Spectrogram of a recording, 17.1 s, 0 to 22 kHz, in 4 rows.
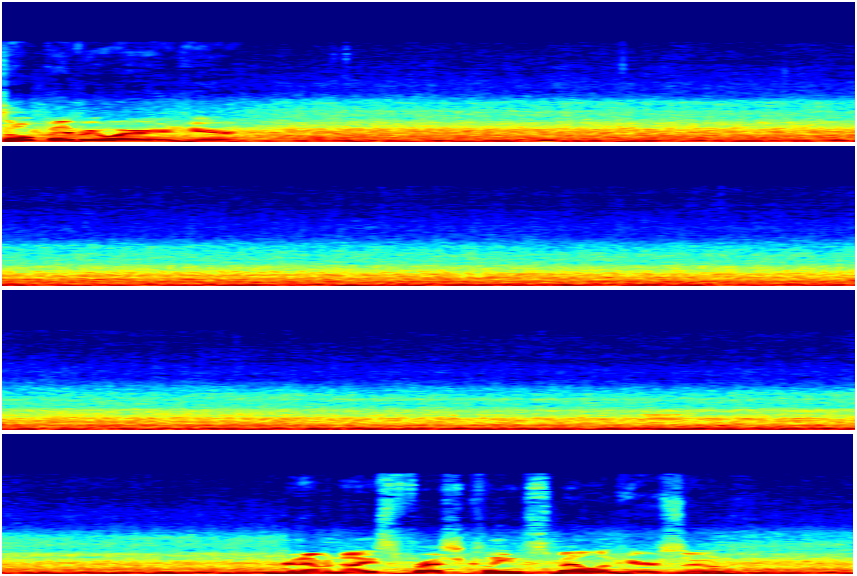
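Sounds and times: low fan hum: 0:00.0 - 0:17.0.

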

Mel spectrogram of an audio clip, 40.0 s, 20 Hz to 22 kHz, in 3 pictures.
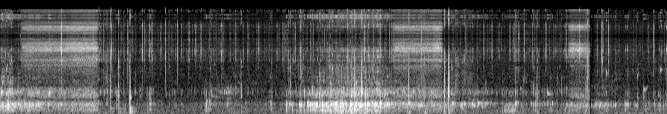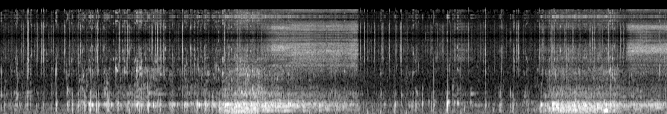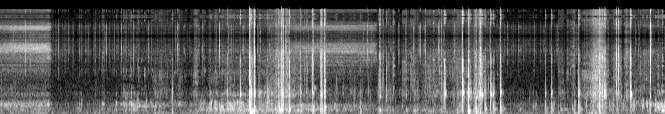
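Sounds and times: exhaled bubbles gurgling underwater: 0:00.0 - 0:02.0, 0:05.7 - 0:20.5, 0:21.1 - 0:27.7, 0:28.8 - 0:34.1
diver breathing through regulator: 0:00.4 - 0:02.1, 0:07.7 - 0:09.0, 0:18.4 - 0:20.6, 0:25.9 - 0:27.8, 0:32.2 - 0:34.3.

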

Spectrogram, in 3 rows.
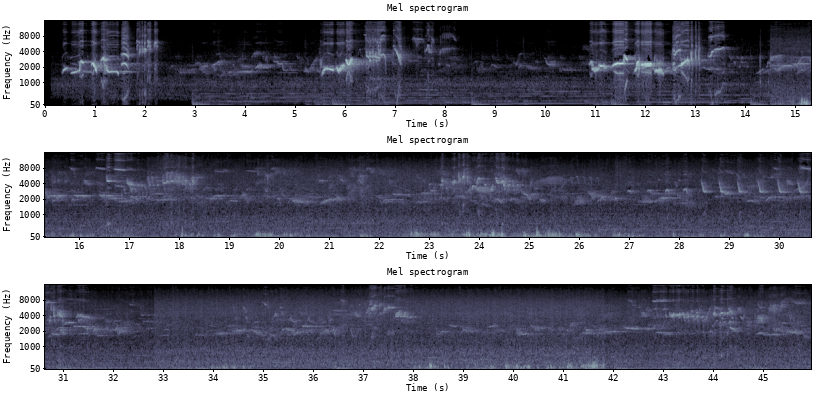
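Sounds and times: songbirds chirping and singing: 0:00.2 - 0:45.9.

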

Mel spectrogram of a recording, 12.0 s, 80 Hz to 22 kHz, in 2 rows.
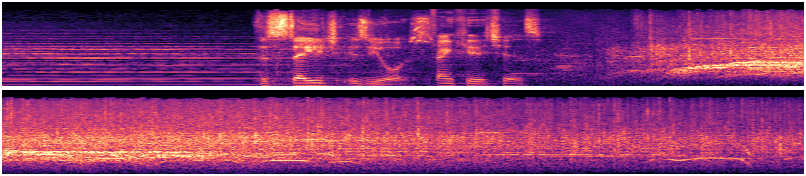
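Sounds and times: audience applauding and cheering: 0:04.5 - 0:12.0.

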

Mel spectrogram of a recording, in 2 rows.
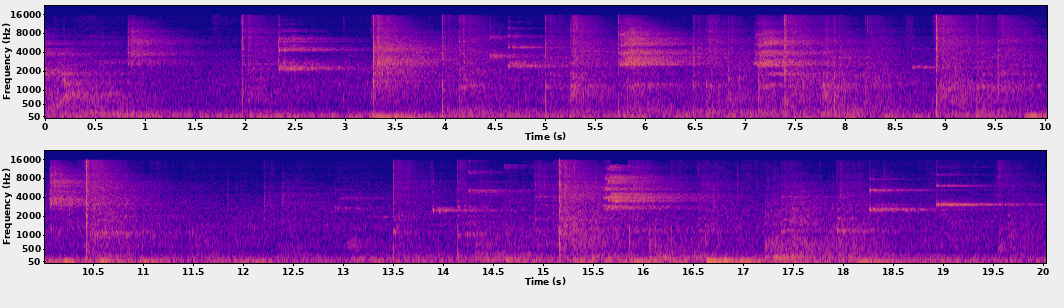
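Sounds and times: racket striking shuttlecock: 0:01.9 - 0:02.5, 0:03.2 - 0:11.0, 0:14.8 - 0:18.2.

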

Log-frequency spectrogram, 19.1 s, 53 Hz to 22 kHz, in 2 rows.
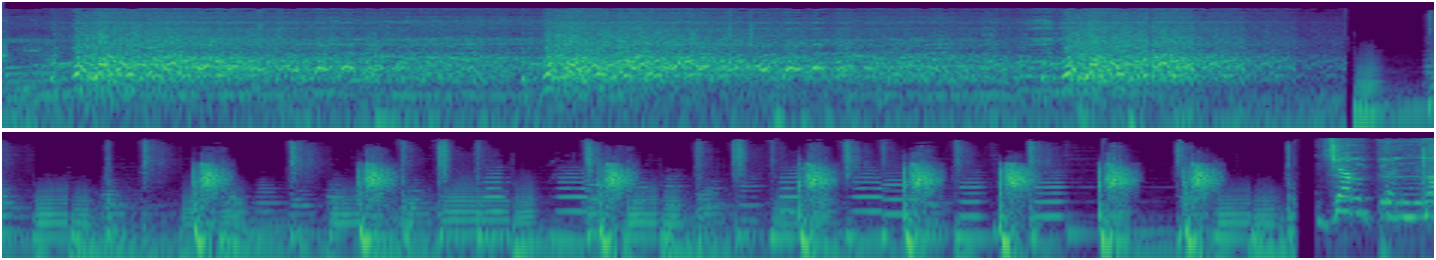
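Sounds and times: laugh track crowd laughter: 0:00.0 - 0:09.0
music with sharp clicks: 0:10.4 - 0:12.7, 0:13.4 - 0:17.8.

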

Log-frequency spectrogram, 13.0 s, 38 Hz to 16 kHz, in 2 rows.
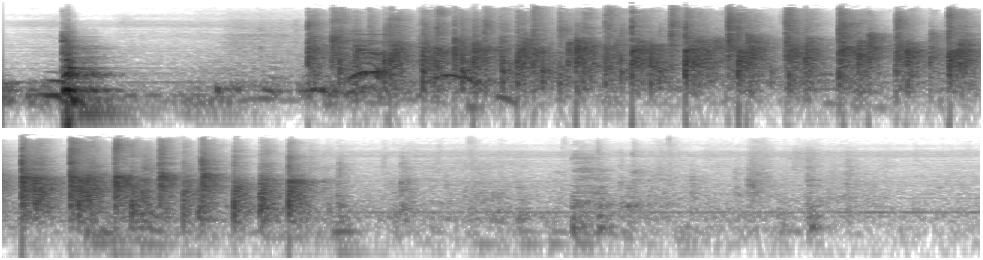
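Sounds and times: audience clapping: 0:02.0 - 0:08.9.

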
